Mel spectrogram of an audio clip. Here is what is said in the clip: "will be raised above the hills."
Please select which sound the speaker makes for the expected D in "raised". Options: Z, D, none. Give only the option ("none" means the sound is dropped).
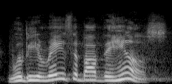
D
